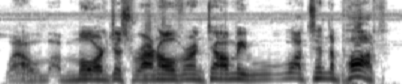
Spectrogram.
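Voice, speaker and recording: A man's voice: fairly high pitch, normal speed, gravelly, fairly bright tone. A man playing a flustered, exasperated narrator of a comic castaway audio serial, rambling and stumbling over his words.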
